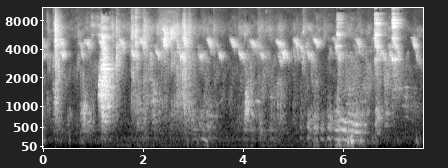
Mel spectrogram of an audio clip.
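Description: Birds chirping faintly: a long run of short, high, falling chirps, about three a second, with a few soft knocks mixed in.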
